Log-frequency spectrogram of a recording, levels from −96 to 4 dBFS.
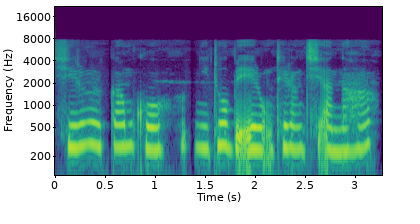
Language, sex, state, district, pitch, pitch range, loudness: Garo, female, Meghalaya, West Garo Hills, 265 Hz, 250-285 Hz, -15 LUFS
